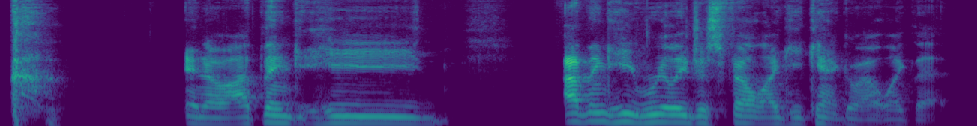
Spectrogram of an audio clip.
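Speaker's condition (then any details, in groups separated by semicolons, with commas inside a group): No condition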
